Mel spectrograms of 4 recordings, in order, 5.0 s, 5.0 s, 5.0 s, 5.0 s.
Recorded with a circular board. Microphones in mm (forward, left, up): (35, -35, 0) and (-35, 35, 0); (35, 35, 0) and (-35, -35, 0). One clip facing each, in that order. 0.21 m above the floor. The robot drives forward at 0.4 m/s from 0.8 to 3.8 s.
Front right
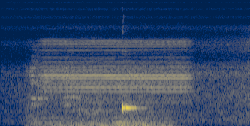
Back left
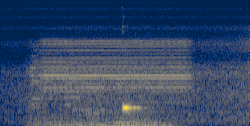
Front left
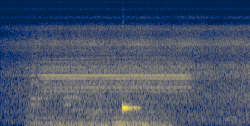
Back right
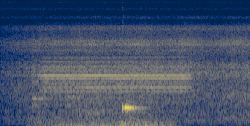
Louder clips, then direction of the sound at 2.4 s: Back left 2 dB, front left 3 dB; 15° right.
